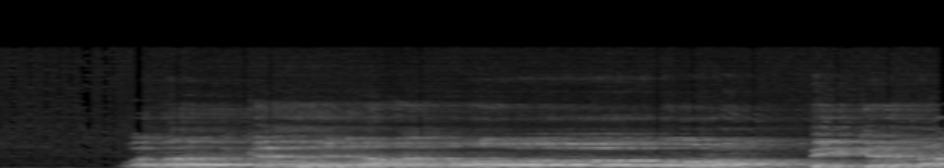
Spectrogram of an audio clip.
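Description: A man reciting the Quran in Arabic in the melodic tajweed style, drawing out long held notes that rise and fall slowly. The recitation starts about a second in.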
